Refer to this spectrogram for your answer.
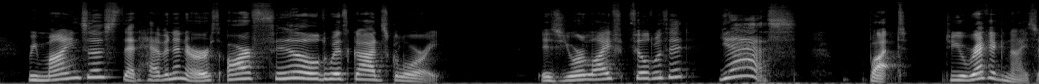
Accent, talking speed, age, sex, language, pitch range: American, 125 wpm, 50-69, female, English, 165-235 Hz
